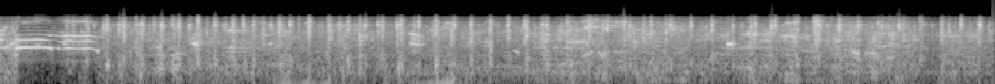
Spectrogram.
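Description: Rapid crackling and whooshing battle effects play loudly.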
